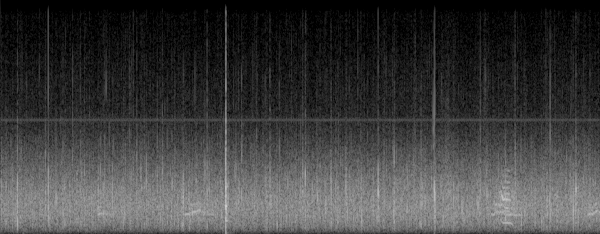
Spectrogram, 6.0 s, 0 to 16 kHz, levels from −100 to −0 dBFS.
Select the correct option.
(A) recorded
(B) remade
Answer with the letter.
A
